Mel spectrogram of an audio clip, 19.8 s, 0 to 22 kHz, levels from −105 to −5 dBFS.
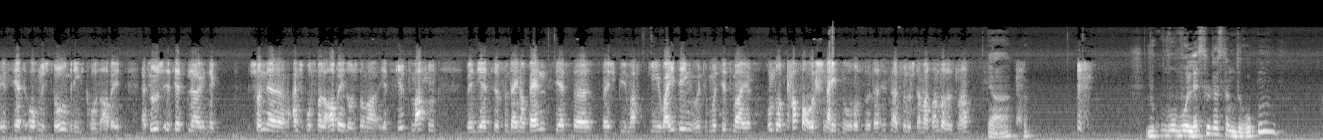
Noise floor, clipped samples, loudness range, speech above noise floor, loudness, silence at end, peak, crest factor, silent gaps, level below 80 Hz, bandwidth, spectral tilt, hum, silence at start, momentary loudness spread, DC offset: -45 dBFS; under 0.1%; 6 LU; 25 dB; -19 LUFS; 0.6 s; 0 dBFS; 20 dB; none; -44 dBFS; 10.5 kHz; -5.5 dB/octave; none; 0 s; 12 LU; 0.9%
